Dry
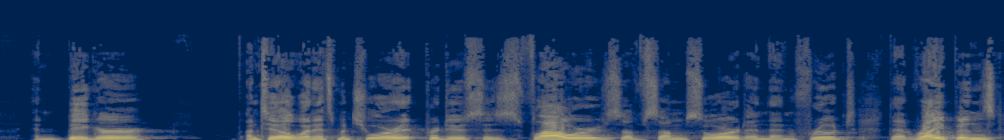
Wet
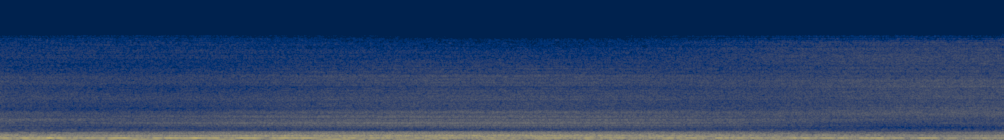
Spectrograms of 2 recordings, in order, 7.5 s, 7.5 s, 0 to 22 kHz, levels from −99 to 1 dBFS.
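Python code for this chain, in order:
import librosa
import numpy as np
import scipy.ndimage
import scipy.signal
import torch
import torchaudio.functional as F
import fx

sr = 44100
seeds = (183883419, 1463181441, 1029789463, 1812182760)

y = fx.env_flanger(x, sr, rest_ms=7.9, full_db=-26.0)
y = fx.echo_split(y, sr, split_hz=380.0, low_ms=217, high_ms=439, feedback_pct=52, wet_db=-5.0)
y = fx.paulstretch(y, sr, seeds[0], factor=14.0, window_s=0.5, from_s=4.35)
y = F.gain(torch.from_numpy(y), -7.5).numpy()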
